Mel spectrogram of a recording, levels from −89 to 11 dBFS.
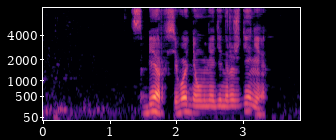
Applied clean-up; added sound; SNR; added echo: classical method Wiener filter.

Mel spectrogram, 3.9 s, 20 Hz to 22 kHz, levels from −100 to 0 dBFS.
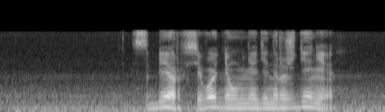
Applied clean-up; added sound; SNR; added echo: none; none; none; none.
